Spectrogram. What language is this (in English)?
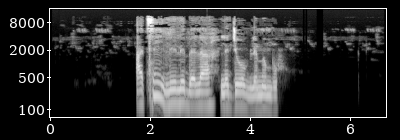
Bakoko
